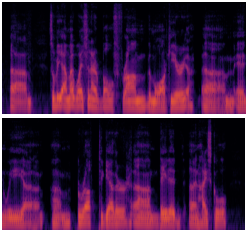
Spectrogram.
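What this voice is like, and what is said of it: Northern Midwestern American accent. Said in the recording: “they kind of maybe pick up on that northern accent.”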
